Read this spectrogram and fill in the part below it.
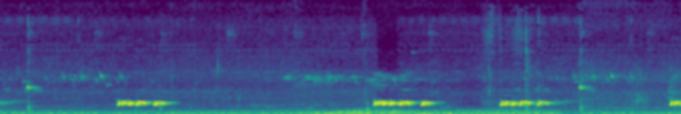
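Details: Zebra dove of local stock singing as a lure for other birds: four brief vibrating coo bursts a few seconds apart, with faint high bird notes and low background noise between them.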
